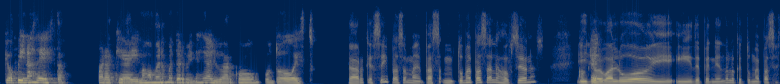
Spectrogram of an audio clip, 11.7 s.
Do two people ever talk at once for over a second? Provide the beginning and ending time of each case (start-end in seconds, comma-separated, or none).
none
